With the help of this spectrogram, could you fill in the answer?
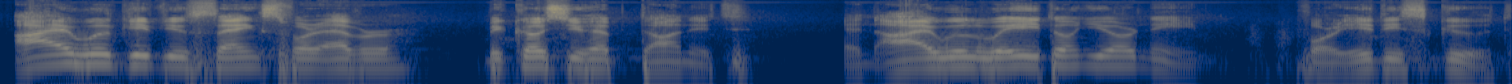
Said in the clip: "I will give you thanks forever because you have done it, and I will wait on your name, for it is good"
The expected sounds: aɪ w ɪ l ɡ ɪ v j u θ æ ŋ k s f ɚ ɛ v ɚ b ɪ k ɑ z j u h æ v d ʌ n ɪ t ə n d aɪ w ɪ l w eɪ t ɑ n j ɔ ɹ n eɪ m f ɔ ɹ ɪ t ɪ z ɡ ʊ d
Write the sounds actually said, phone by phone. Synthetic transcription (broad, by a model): aɪ w ɪ l ɡ ɪ v j u θ æ ŋ k s f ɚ ɛ v ɚ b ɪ k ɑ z j u h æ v d ʌ n ɪ t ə n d aɪ w ɪ l w eɪ t ɑ n j ɔ ɹ n eɪ m f ɔ ɹ ɪ t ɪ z ɡ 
